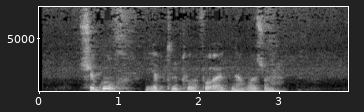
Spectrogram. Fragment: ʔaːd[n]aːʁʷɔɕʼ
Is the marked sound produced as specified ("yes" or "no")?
yes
